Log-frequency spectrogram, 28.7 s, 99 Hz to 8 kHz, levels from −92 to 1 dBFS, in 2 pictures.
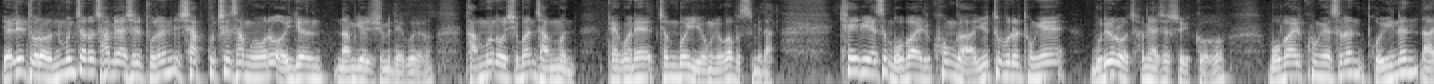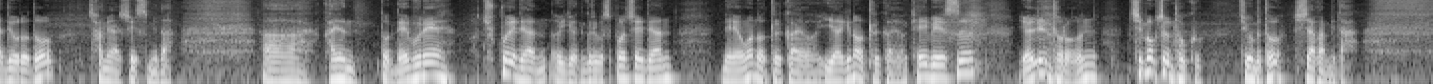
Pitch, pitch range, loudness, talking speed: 125 Hz, 110-145 Hz, -14 LUFS, 310 characters per minute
